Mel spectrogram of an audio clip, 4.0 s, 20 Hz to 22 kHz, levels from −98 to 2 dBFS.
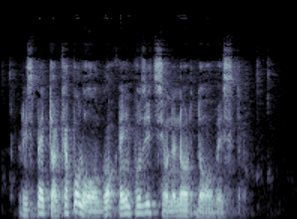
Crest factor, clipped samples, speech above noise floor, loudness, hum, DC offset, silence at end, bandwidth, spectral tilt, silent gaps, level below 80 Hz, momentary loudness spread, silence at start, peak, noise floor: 16 dB; under 0.1%; 45 dB; -19 LUFS; none; under 0.1%; 0.75 s; 9.4 kHz; -5 dB/octave; none; -58 dBFS; 12 LU; 0.3 s; -4 dBFS; -64 dBFS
